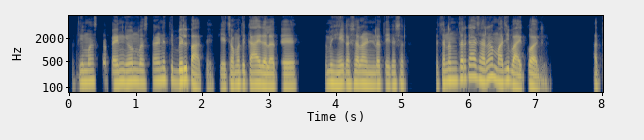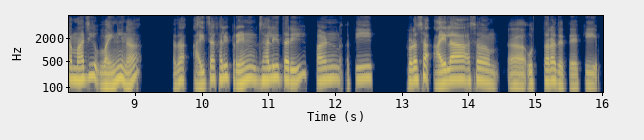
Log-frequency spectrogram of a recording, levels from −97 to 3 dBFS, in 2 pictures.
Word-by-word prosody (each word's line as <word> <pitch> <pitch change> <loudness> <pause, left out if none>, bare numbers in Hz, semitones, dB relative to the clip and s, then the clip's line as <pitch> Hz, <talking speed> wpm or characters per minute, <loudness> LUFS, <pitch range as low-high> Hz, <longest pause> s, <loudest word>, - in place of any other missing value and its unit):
ती 140 - -2
मस्त 145 +1 -3
पेन 135 +2 +1
घेऊन 145 +1 +1
बसते 140 +1 -4
आणि 155 +2 +1
ती - - -3
बिल 150 +2 +6
पाहते, 105 -1 -1
की 110 -1 -12
याच्यामध्ये 125 +5 -2
काय 125 +1 +2
गलत 115 -1 +2
आहे, 115 0 +1
तुम्ही 125 +2 -6
हे 130 +1 +2
कशाला 130 0 0
आणलं 125 0 0
ते 120 - -3
कशाला 125 0 -6 0.4
त्याच्यानंतर 155 +6 0
काय 195 +1 +1
झालं 165 +3 +1
माझी 150 -3 +1
बायको 115 -2 +1
आली. 105 -5 0 0.7
आता 120 +8 -2
माझी 170 +4 +2
वहिनी 120 +2 +2
ना, 120 - +1 0.6
आता 155 +2 -2 0.2
आईच्या 130 +9 0
खाली 170 +2 +2
ट्रेंन 160 +5 +2
झाली 165 +4 +2
तरी 155 -1 +4 0.3
पण 170 +3 0
ती 170 +2 -2 0.6
थोडंसं 165 +6 +3 0.2
आईला 145 +6 +6 0.2
असं 150 -3 0 0.2
अ, 115 0 0
उत्तर 130 +4 0
देते 110 -5 -4
की 120 +2 -6
140 Hz, 170 wpm, -21 LUFS, 120-160 Hz, 0.7 s, बिल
